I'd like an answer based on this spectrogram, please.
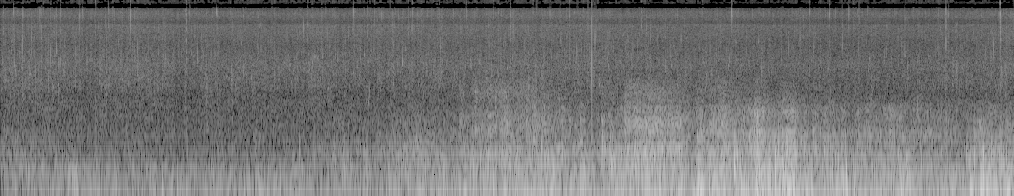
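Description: Thunder rumbling over steady rain falling on canal water. The rumble builds from about halfway through, is loudest a few seconds before the end, then swells again at the close.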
